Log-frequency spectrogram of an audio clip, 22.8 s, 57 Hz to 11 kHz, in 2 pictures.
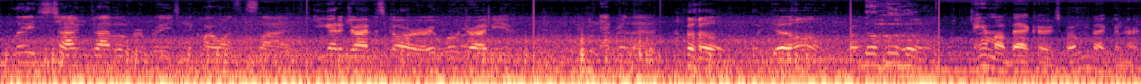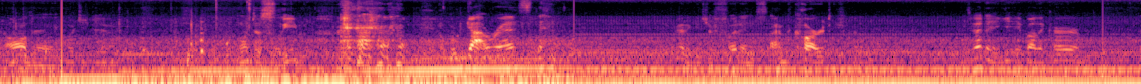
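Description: Cabin noise of a 1994 Jeep Cherokee under way: a steady low road-and-engine rumble, with unclear voices and laughter over it in the first half. About two-thirds of the way through, the engine note rises and then holds steady.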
